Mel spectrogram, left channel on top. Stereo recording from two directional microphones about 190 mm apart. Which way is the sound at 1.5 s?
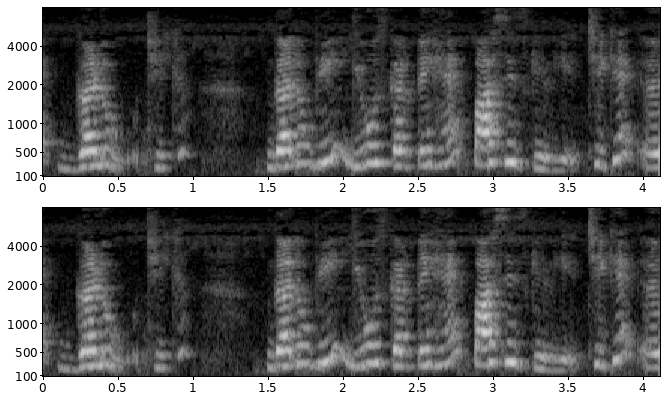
10° right (ahead or behind).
